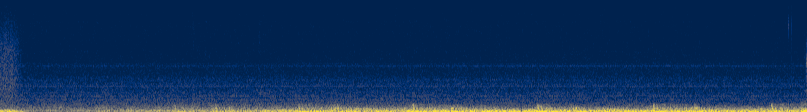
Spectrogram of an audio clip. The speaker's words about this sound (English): This is ominous. Yeah. Heartbeat, little gurgle going on.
